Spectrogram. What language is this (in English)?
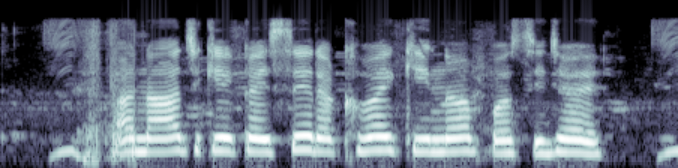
Magahi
